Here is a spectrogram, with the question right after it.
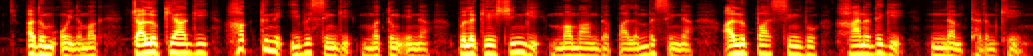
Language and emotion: Manipuri, neutral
